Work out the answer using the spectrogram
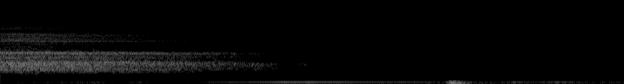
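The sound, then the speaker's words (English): A long exhaled breath released at the end of a guided breathing exercise: a breathy rush of air that starts loud and fades over about two and a half seconds. A low steady hum and one soft low thump follow. “Last one, big breath. And release.”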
